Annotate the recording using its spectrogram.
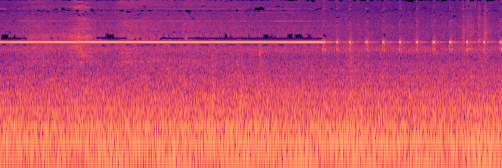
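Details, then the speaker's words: Steady high tone turning into rapid repeated beeps over room noise: the apex locator alarm of a Woodpecker Endo Radar rotary endodontic motor, signalling the file has reached the root apex. "اسمعوا الصوت يتغير. اول ما توصل لابكس بيعطيك ايش؟ انذار. فعشان كذا اقول لكم دائما في الابكس لوكيتر الصوت مهم جدا."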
